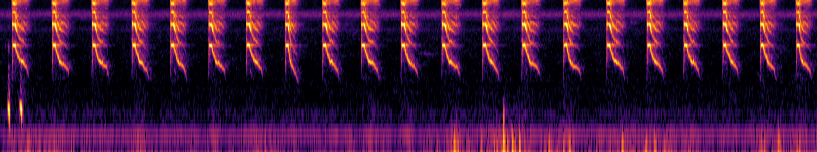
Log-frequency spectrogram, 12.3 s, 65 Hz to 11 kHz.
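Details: Squirrel giving a loud squeaky call repeated about every 0.6 seconds, each note a sharp descending sweep from high to lower pitch, steady rhythm throughout, faint low rumble beneath.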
